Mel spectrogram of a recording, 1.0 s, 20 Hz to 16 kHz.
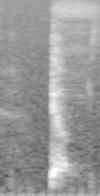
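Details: Simulated (fake) hiccup performed for a laughing 3-month-old baby: a single brief, abrupt voiced catch of breath against quiet room noise; hiccups.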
